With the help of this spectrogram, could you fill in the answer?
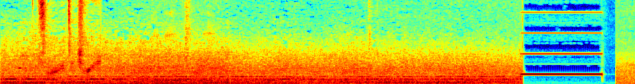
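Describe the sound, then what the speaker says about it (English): A train rumbles past loud and close in a steady broad roar for several seconds, then cuts off sharply, leaving a clear electronic beep tone near the end. "sorry, it's a train."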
